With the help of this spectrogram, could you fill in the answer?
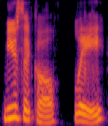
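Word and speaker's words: Musical.ly: who invented tik tok in 2014 a social media app named musically pronounced musical li became incredibly popular with the 13 to 18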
